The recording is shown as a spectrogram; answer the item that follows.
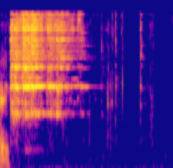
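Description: Metal awning pole sections clink against each other once, with a high ringing that fades over about a second, followed by a few light clicks.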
